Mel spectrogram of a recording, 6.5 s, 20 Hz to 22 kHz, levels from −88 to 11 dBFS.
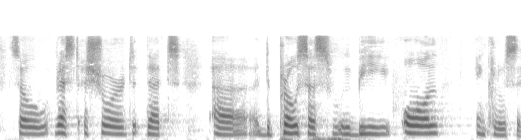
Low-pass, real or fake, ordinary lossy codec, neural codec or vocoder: none; real; none; none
